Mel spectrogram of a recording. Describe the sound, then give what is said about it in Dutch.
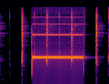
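A voicemail greeting's beep: one steady electronic tone lasting about a second, with brief clicks just before and after it. “Spreek een boodschap in na de piep.”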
